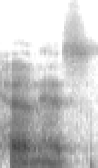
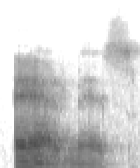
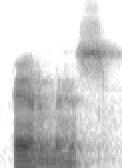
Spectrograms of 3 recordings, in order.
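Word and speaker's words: Hermès: this brand it's like Hermes and this is what I've been calling it her mez but in French they don't really say the H so we should pronounce this Airness Hermes and there's it's another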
